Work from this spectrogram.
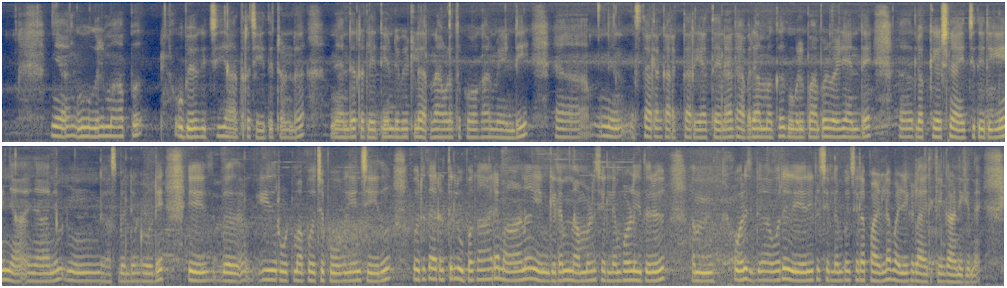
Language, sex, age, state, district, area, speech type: Malayalam, female, 30-45, Kerala, Kollam, rural, spontaneous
